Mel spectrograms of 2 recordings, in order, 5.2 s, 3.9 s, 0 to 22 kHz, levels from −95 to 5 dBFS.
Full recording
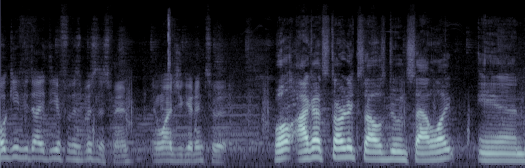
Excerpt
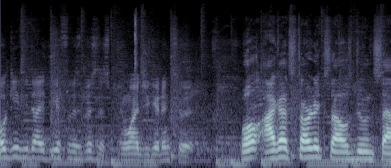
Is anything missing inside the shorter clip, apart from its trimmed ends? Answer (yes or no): yes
